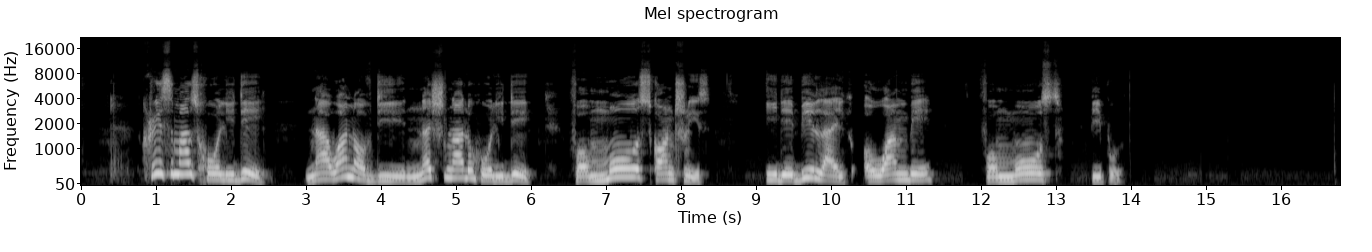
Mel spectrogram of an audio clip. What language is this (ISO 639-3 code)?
pcm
